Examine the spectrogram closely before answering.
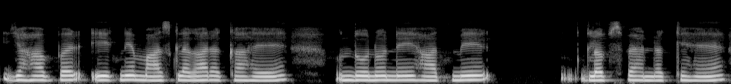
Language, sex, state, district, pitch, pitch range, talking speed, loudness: Hindi, female, Uttar Pradesh, Lalitpur, 195 Hz, 190-200 Hz, 140 wpm, -13 LUFS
